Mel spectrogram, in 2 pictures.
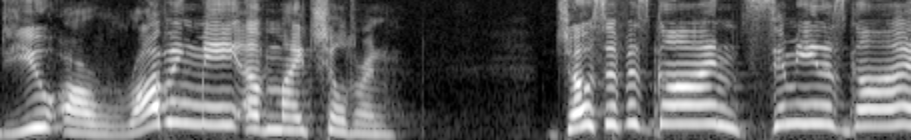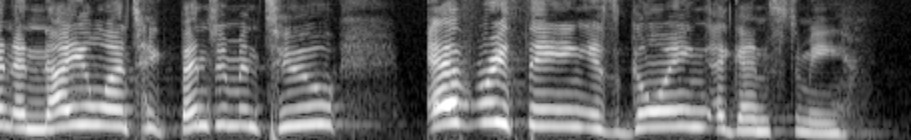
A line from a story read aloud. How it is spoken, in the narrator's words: were terrified when they saw the bags of money exclaimed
